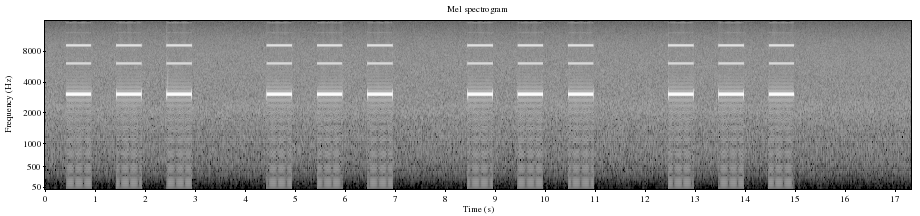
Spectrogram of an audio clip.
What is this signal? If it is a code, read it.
Alarm pattern, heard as an alarm's beeps, played four times, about 3050 Hz. Temporal three. Smoke or fire, evacuate.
